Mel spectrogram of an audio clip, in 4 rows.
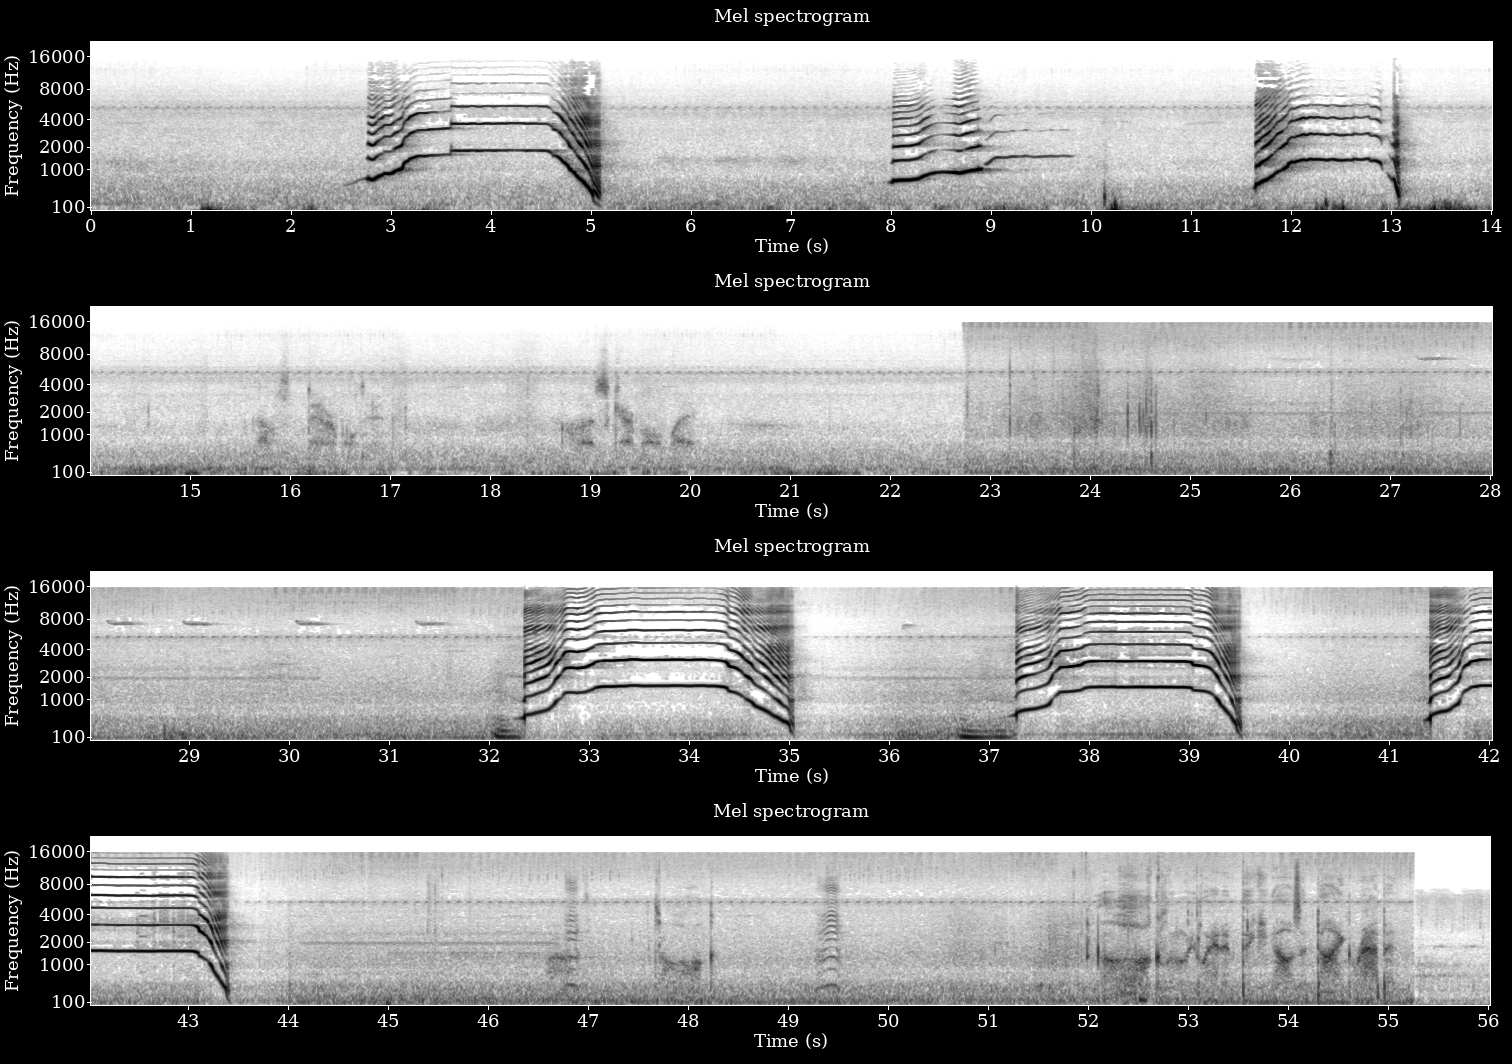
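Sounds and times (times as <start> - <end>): deer call whistle: 2.6 - 5.2, 8.0 - 9.8, 11.6 - 13.2, 32.2 - 35.1, 37.2 - 39.6, 41.4 - 43.5.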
